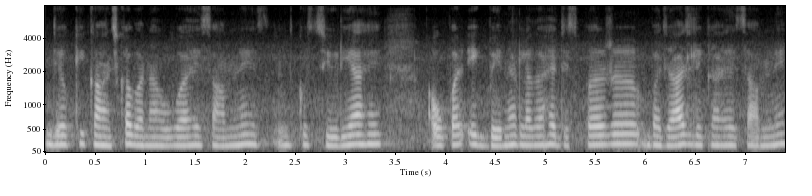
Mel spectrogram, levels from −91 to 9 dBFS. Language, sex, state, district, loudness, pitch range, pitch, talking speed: Hindi, female, Uttar Pradesh, Jyotiba Phule Nagar, -18 LUFS, 175-195 Hz, 185 Hz, 185 wpm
